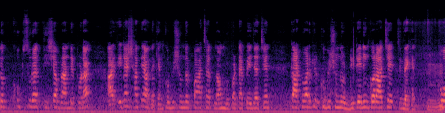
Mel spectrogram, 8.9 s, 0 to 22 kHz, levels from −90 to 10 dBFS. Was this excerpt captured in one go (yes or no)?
no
